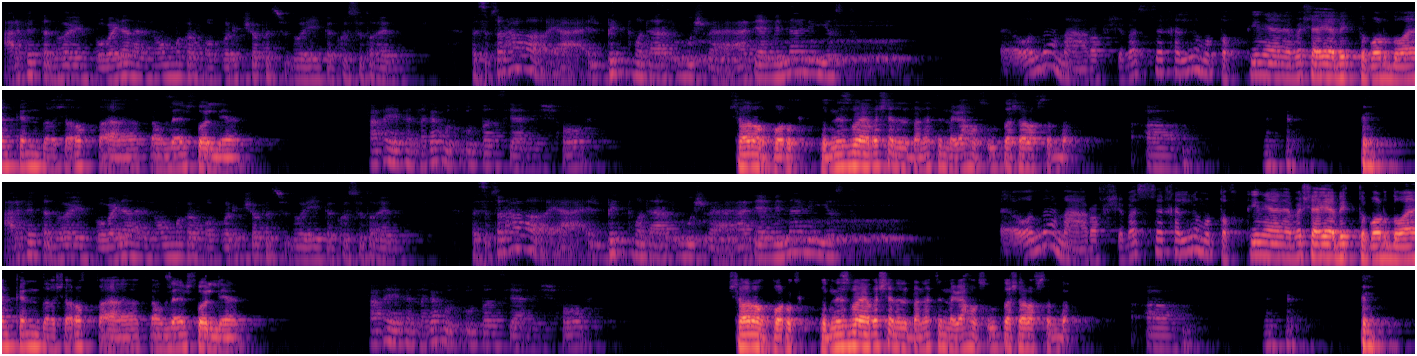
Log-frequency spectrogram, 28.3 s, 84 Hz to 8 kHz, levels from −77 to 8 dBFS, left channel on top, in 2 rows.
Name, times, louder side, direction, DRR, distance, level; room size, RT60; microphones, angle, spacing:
voice 1, 0.0-4.0 4.7-8.4 17.8-20.0 25.5-26.0 26.7-27.0, equal, 10° left, 1.8 m, -38 dB
sound 1, 6.6-9.0, right 1 dB, 40° left, 3.8 m, -45 dB
voice 2, 10.0-11.0 11.2-16.5 21.4-24.8 27.7-27.9, right 3 dB, 85° right, 0.6 m, -23 dB
16.0 x 5.7 x 2.9 m
head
